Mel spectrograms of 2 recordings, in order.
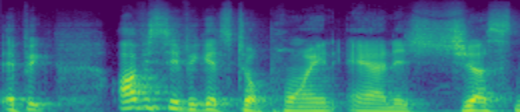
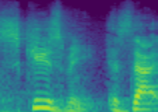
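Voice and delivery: mock very harsh, snarky tone, pitched up; 6 semitones higher than usual. A flight attendant speaks to parents grabbing their child on a plane, very harsh voice. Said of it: "goes in the very harsh voice".

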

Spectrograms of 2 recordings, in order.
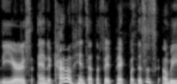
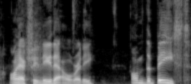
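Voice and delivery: put-on British voice. Mocking a trivia show host in a British voice: Richard Ayoade voice. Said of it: "I make him sound like, uh, like, um, Richard Ayoade".

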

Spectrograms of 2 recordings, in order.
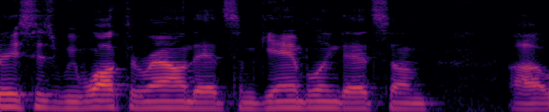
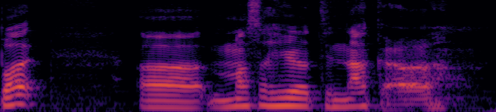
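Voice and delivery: Japanese-sounding accent on the name; 3 dB louder than usual. Talking baseball results, the speaker says a pitcher's name in a put-on Japanese accent. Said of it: "Did I do that in a Japanese voice?".

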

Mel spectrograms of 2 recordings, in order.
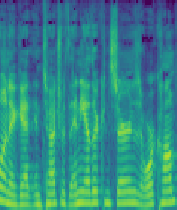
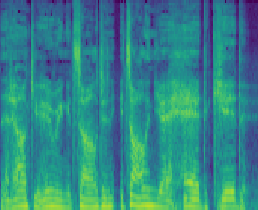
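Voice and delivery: put-on creepy man voice; 7 semitones lower than usual. Pitching a sound idea to the others, in a creepy voice. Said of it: "like a creepy voice saying".

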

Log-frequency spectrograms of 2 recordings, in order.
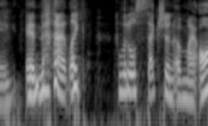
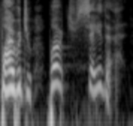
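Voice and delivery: put-on anger, defensive tone; 4 semitones higher than usual. Retelling how a friend reacted to a joke: imitating someone angry. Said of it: "He was so mad".

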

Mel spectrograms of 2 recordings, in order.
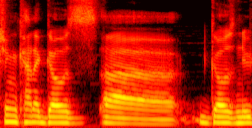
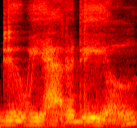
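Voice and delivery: put-on ominous ghost voice, lower and quieter; 8 semitones lower, 8 dB quieter than usual. Quoting a ghostly figure's voice line offering a deal: imitating an ominous ghostly figure's voice line. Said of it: "coolest voice lines whenever he delivers the".

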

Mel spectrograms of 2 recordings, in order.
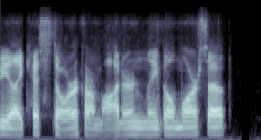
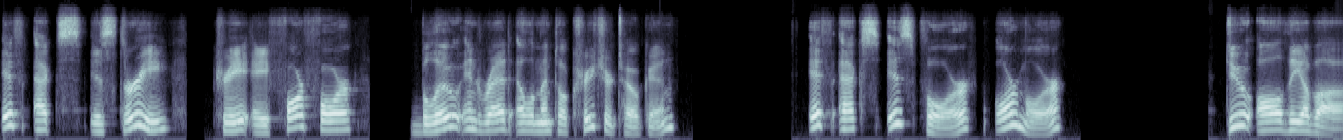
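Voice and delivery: slow, careful, word-by-word reading, pitched up; 6 semitones higher than usual. Going through a long card text aloud, reading slowly. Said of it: "I'm going to go through this as slow as possible".

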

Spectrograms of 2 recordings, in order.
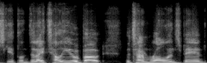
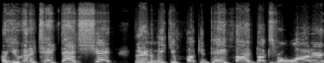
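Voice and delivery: very high, put-on screaming rant; 13 semitones higher than usual. Retelling a fined performer screaming to the crowd from a soapbox: imitating someone screaming. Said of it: "started screaming".

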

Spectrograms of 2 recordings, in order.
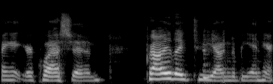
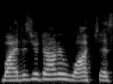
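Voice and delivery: usual speaking voice

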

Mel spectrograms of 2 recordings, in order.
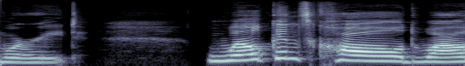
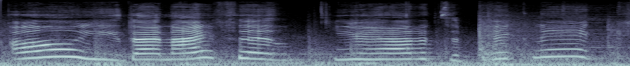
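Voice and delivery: put-on innocence, higher pitch, brushing it off; 6 semitones higher, 3 dB quieter than usual. Retelling a plot where a character plays it off: imitating someone playing it off. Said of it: "she tries to play it off like".

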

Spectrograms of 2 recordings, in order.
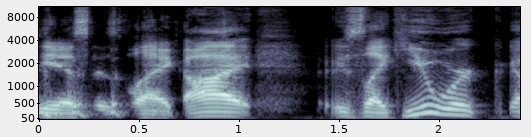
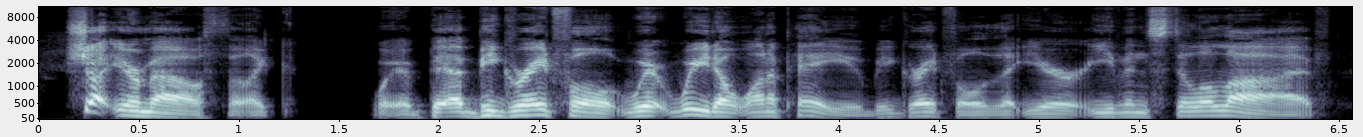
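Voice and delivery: ordinary talk

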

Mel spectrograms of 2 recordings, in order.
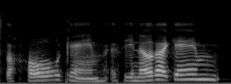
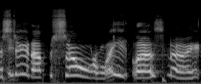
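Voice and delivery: put-on elderly woman voice; 12 semitones higher, 6 dB louder than usual. Chatting about staying up late, old lady voice. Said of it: "That was my old lady voice".

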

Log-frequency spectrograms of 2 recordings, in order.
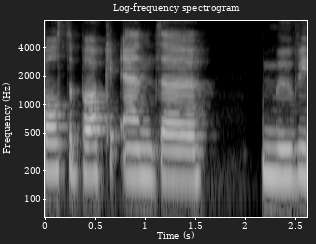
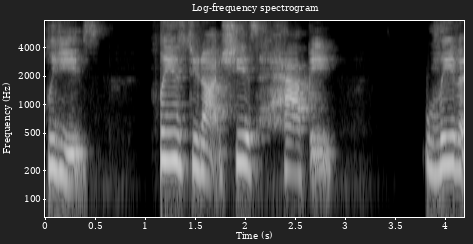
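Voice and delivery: slow, put-on pleading, begging voice; 4 semitones higher than usual. Retelling how a character begs to keep a child: imitating a pleading plea. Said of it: "And she's pleading".

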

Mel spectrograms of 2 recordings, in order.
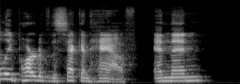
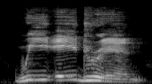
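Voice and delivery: put-on, bad French accent. Joking about a film scene, imitating Stallone doing a French accent. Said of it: "Stallone doing a French accent".

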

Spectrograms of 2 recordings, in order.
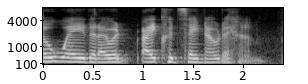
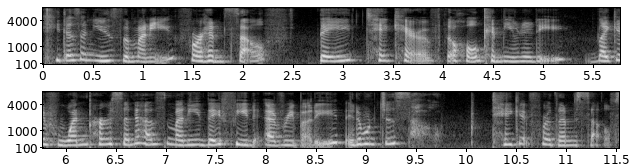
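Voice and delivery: choked-up, tearful, near crying; 4 semitones higher than usual. Asking viewers to donate to a man's family, about to cry. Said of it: "I'm definitely gonna cry saying this".

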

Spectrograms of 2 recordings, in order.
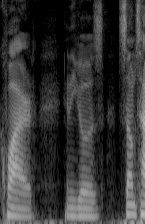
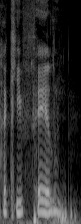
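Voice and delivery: high, cracking, breaking voice on the verge of tears; 5 semitones higher, 5 dB quieter than usual. Recalling a Last of Us scene, imitating Pedro Pascal's breaking voice. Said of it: "he was crying, so his voice was breaking".

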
